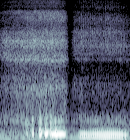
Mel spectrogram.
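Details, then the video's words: Snoozing big pig Queenie: a short burst of rough, fluttering snorts, then a smooth low droning snore breath after a brief pause. "Big Pig Snoozin' (HD Queenie Snoring Audio)"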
